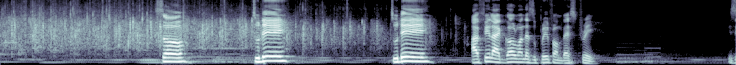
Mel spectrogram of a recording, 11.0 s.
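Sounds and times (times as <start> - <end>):
audience clapping: 0.0 - 7.4
speech: 2.4 - 2.9, 3.8 - 4.4, 5.9 - 9.0.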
